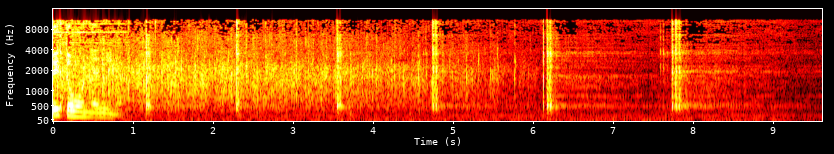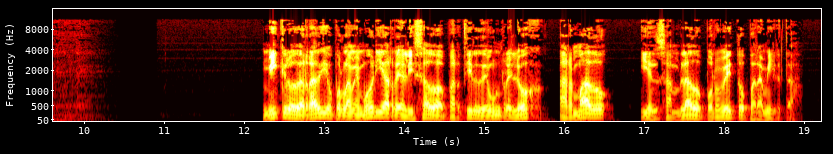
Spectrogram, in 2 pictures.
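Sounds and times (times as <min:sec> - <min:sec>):
speech: 0:00.0 - 0:01.0, 0:12.3 - 0:19.0
audience applause for musicians: 0:00.0 - 0:06.0
sharp louder claps or knocks: 0:00.0 - 0:06.5.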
